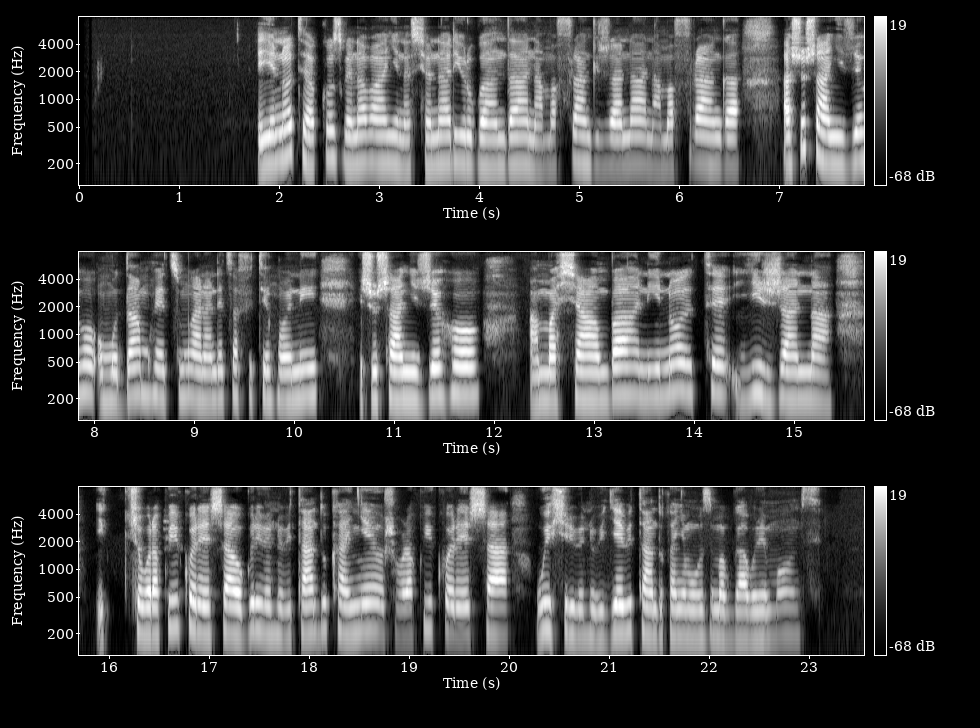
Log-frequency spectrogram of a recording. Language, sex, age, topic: Kinyarwanda, female, 18-24, finance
